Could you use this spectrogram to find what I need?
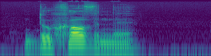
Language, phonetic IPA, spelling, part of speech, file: Polish, [duˈxɔvnɨ], duchowny, adjective / noun, Pl-duchowny.ogg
